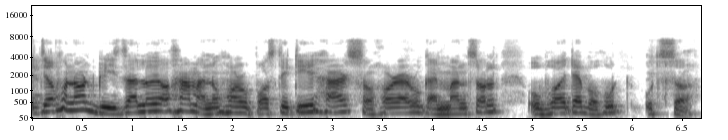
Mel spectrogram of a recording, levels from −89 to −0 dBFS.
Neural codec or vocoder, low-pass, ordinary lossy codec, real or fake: none; 7.2 kHz; none; real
